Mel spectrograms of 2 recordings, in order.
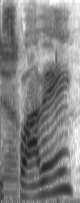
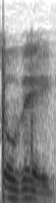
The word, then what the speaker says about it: Sauvé: Now, what about the new guy that was just acquired from the Providence team, Maxime Suave? Do you know anything about him? It's pronounced Sauvé. Sauvé.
